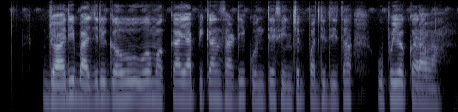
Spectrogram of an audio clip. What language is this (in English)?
Marathi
